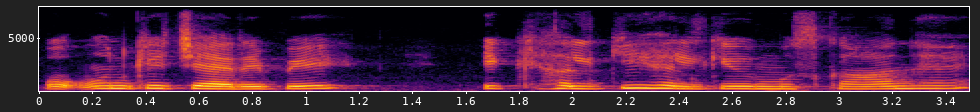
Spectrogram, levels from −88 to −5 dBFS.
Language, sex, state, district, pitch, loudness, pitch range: Hindi, female, Chhattisgarh, Raipur, 250 Hz, -16 LUFS, 230-260 Hz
